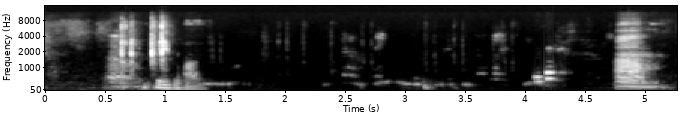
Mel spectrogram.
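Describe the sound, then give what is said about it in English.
Typing on a computer keyboard: a soft, uneven scatter of key clicks in the middle, between short bursts of a talking voice at the start and end. “Here, let me type it in the chat for.”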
